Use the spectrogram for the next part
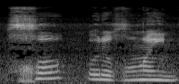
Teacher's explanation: خو اور غین ان دونوں کا سیم مخرج ہے، یہ دونوں نقطے والے ہیں اور دونوں گلے کے اوپر والے حصے سے ادا ہوتے ہیں۔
